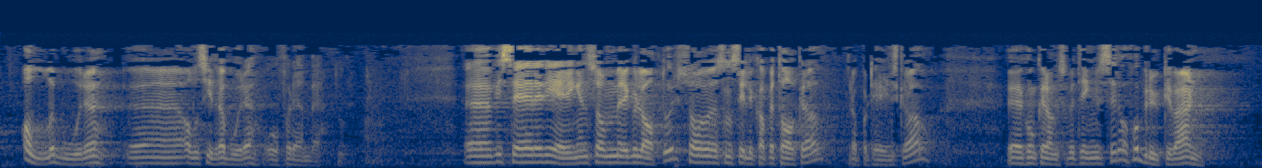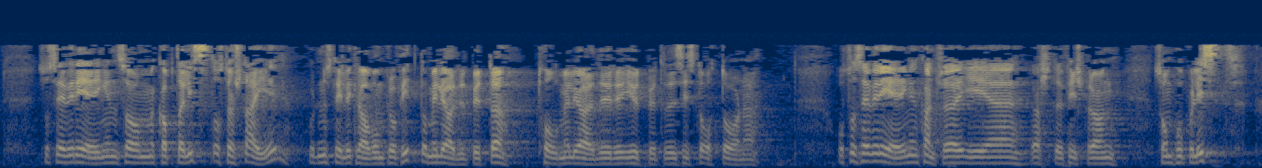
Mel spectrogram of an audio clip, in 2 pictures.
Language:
Norwegian Bokmål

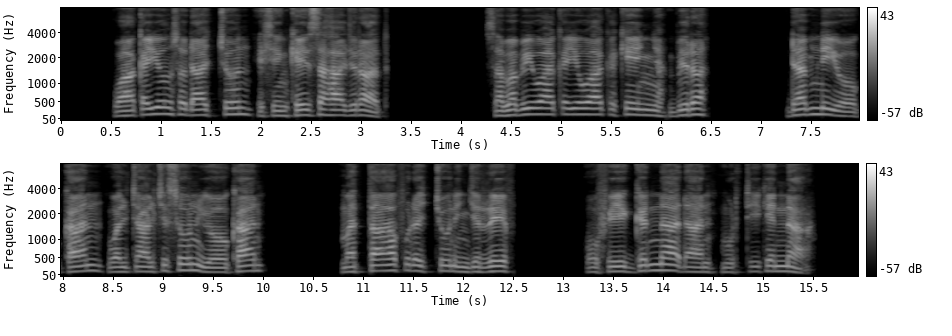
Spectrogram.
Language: Oromo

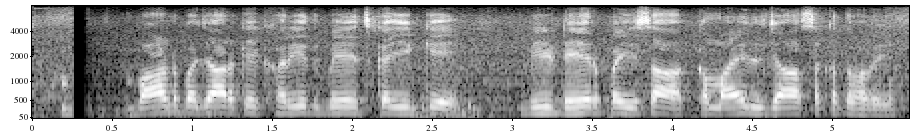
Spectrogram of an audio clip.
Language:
Bhojpuri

